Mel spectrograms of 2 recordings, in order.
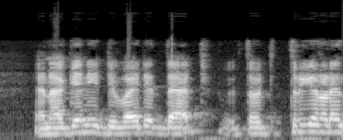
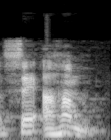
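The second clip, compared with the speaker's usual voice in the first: ordinary talk, nothing marked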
